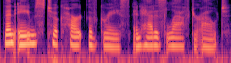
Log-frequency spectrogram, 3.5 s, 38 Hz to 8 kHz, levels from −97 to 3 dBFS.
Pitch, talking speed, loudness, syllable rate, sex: 170 Hz, 190 wpm, -23 LUFS, 4.5 syllables/s, female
